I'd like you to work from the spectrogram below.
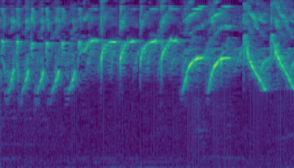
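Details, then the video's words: Canary singing a long gacor song with luxurious cengkok: a quick run of short chirps, then rising whistled notes, and bright downward-sliding sweeps near the end. "Suara Burung Kenari Gacor Panjang cengkok mewah"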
